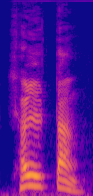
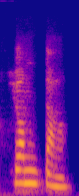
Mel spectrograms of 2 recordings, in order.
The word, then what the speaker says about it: 혈당: 좀 대답하는 현동, 혈당. 현당. 네. 아니, 혈 리을 받침. 혈당. 현당, 아니요. 혈 해보세요. 혈. 현, 혈. 현당, 현이 아니고 혈.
